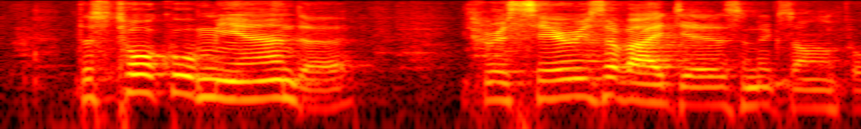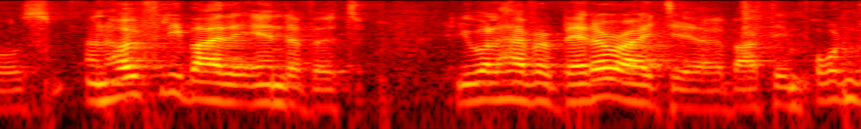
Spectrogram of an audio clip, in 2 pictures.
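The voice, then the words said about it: South African accent. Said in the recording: “As you can hear from my accent, I'm a South African, born and brought up in Johannesburg”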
